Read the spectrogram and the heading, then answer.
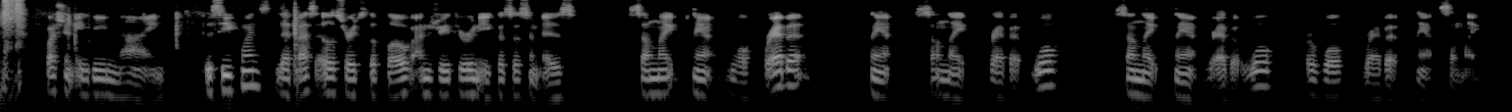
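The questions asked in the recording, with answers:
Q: The sequence that best illustrates the flow of energy through an ecosystem is sunlight, plant, wolf, rabbit, plant, sunlight, rabbit, wolf, sunlight, plant, rabbit, wolf, or wolf, rabbit, plant, sunlight.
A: 3: sunlight, plant, rabbit, wolf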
